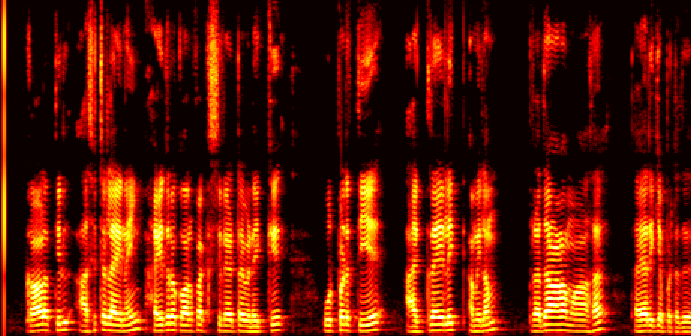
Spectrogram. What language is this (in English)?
Tamil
